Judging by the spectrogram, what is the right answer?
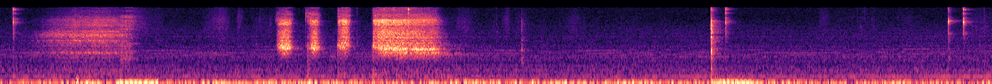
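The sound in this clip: Faint clicking and tapping at a computer, with scattered, irregular mouse clicks and a few short bursts of key taps over a low, steady background hum.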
